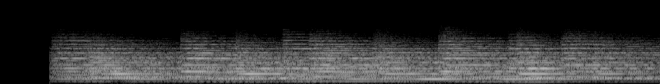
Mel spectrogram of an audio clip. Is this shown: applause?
no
